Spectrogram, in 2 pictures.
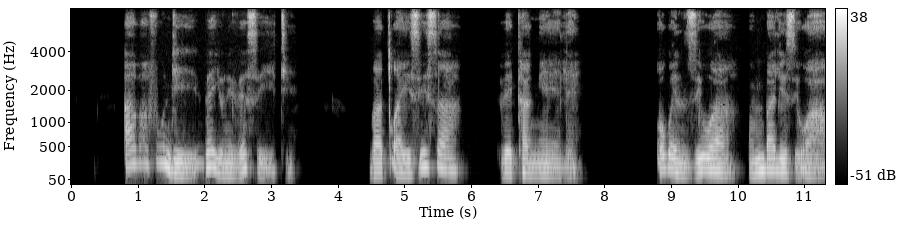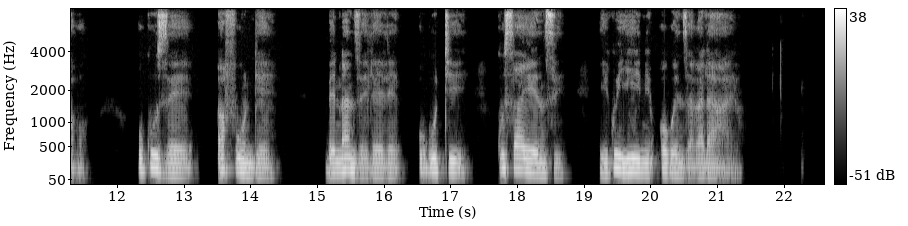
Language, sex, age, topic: North Ndebele, male, 36-49, education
